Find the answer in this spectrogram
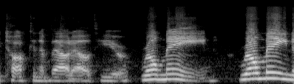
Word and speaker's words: Romaine: Romaine is how you pronounce it.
